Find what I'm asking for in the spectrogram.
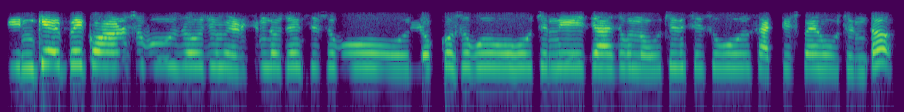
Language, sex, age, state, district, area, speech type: Odia, female, 18-30, Odisha, Rayagada, rural, conversation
